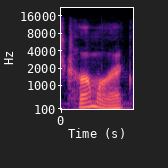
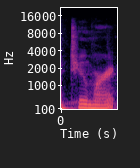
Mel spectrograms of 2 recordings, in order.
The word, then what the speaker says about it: turmeric: I've had people when I say it's turmeric with an r and they're like there's no R in that no really because it's mispronounced quite a bit Yeah turmeric um and sweet honey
